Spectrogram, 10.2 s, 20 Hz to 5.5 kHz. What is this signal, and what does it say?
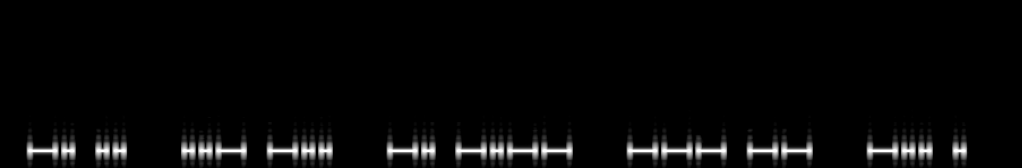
Morse code, heard as a keyed tone, about 14 wpm, 600 Hz. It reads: NI UD NY OM DE
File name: Korte ord DK 14wpm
